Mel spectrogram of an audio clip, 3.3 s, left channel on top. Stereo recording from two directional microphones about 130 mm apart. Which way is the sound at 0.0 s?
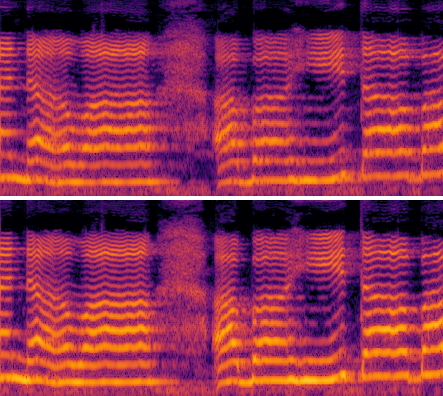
40° right (ahead or behind).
